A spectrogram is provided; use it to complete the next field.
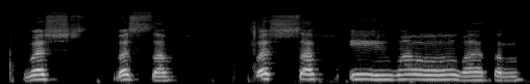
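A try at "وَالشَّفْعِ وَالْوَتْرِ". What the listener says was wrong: Tapi fa-nya rohawah sama shin-nya. Wasyaf'i. Wasyaf'i. Syaf rohawah. Ro-nya. Nah, kalau syaf'i itu fa-nya tidak rohawah. Wasyaf'i. Wasyaf'i. Tuh, jadi ngalir gitu. Kemudian terus wal wataru. Wataru. Itu si ro-nya jangan water. Itu ro-nya jadi tipis. Naik pangkal lidahna.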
